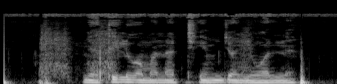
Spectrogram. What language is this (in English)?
Luo (Kenya and Tanzania)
